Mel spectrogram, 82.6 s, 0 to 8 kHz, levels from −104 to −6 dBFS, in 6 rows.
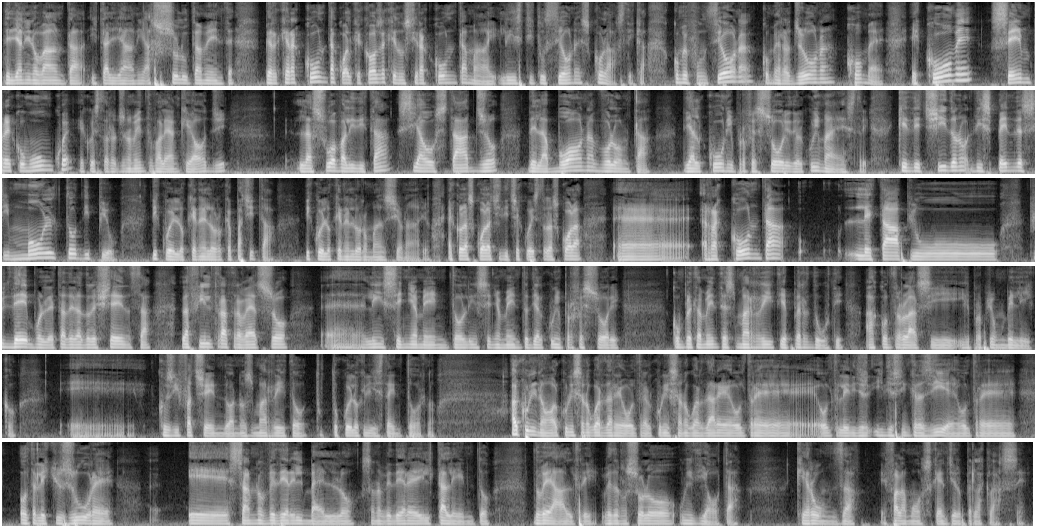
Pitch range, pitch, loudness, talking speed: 95-115 Hz, 105 Hz, -25 LUFS, 115 wpm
